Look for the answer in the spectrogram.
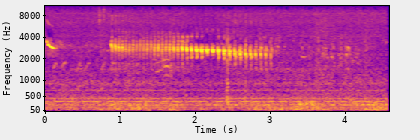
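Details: Woodland Kingfisher, a migrant bound to head back north, heard at sunrise on a safari drive: one sharp note, then a loud rapid trill of even pulses descending gradually over about two seconds, with vehicle hum beneath.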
